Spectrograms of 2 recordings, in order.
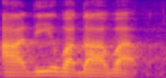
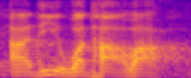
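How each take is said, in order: First: The last word has a plain unaspirated d sound. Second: The last word has an aspirated dh sound. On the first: One should speak the name. The speaker calls it right. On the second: One should kill. The speaker calls it wrong.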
